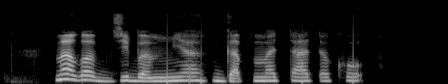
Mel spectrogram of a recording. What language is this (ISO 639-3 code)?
bbj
